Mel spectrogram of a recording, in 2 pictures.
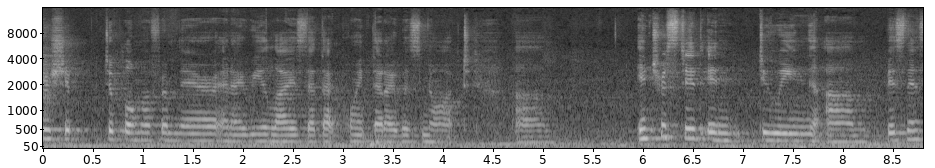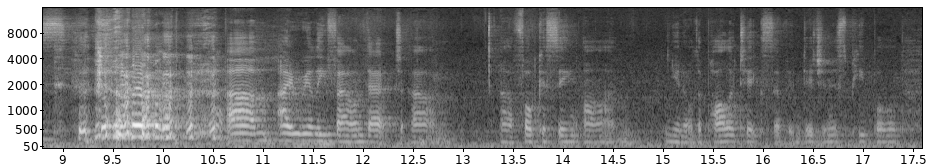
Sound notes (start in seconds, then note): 9.1 laughter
